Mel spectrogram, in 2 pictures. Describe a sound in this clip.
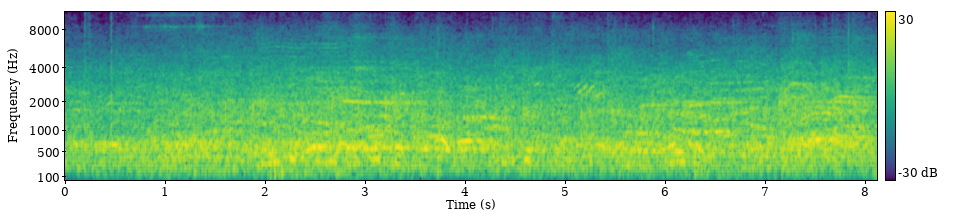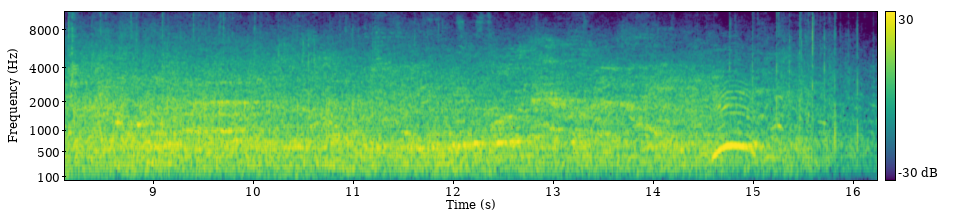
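A large crowd murmurs and shouts in a big echoing hall.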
